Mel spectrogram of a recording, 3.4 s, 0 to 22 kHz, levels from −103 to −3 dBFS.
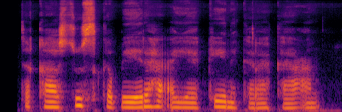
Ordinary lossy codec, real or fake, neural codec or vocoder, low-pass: none; fake; vocoder, 44.1 kHz, 128 mel bands every 256 samples, BigVGAN v2; none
